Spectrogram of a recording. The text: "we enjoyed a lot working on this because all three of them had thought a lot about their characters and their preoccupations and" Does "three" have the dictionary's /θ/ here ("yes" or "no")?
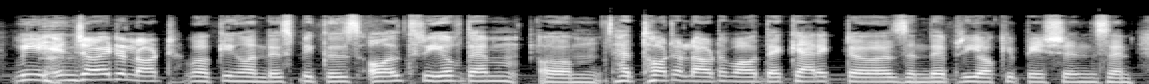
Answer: no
